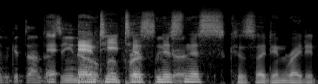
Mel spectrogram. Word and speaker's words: Antisthenes: Antisthenes.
